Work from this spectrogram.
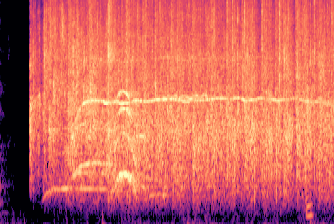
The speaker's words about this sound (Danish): Øhm, så jeg tænker egentlig bare, at øh, alle, der har lyst til at høre min historie, de klapper nu.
